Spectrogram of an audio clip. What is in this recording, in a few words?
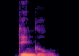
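"dingle", Australian English; pronunciations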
